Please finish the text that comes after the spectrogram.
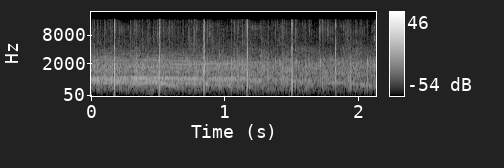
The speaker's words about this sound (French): Toute l'équipe de chez Valspec qui font un job incroyable. Grosse main d'applaudissements.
